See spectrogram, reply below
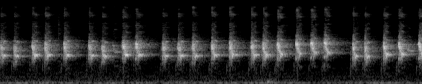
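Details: Yellow-vented bulbul song used as a training recording to stir other songbirds into singing: a fast, even run of short, bright chirps, about six per second, kept up throughout with no pauses and no other clear sounds.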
